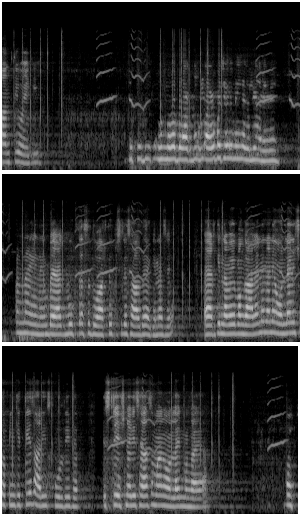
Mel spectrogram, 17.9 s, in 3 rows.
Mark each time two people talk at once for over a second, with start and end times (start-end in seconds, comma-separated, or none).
none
